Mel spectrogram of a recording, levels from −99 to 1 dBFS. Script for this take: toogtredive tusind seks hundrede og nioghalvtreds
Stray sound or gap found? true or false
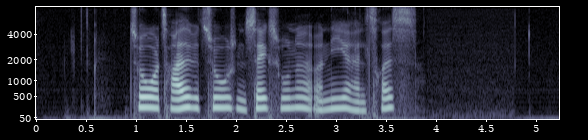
false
